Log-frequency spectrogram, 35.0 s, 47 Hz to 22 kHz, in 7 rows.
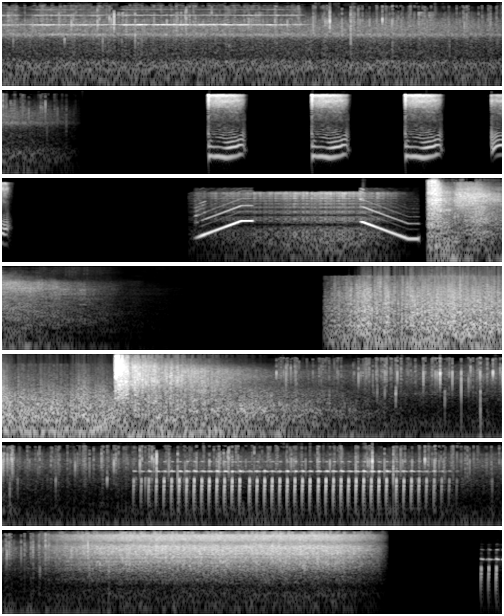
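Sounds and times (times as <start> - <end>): eruption boom and rumble: 0.0 - 5.8, 14.3 - 16.7, 18.3 - 26.7
sharp crack: 14.3 - 16.8, 21.2 - 26.6.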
